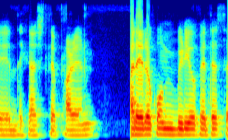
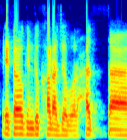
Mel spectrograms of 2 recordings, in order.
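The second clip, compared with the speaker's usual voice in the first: ordinary talk, nothing marked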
